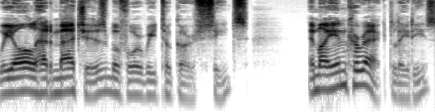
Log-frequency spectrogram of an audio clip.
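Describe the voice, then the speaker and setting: Someone does a put-on character voice at a moderate pace. The recording is very clean, with a silent background. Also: man, medium pitch for a man. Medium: read story. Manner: scornful, combative.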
